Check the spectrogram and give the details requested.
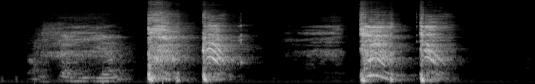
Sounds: Cough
